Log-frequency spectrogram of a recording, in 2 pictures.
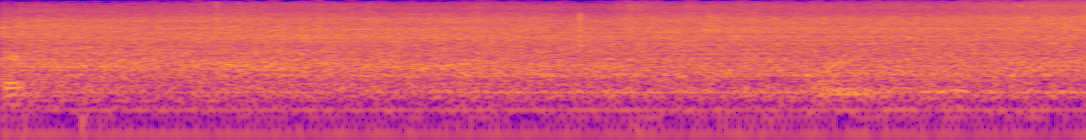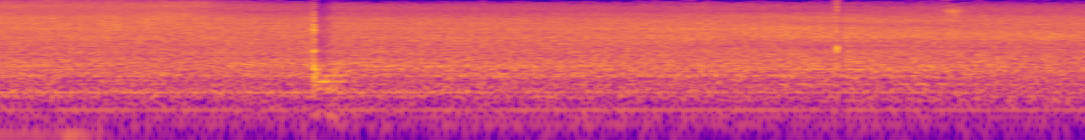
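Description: Steady rushing noise of an open overclocking test bench's cooling fans running under a benchmark load, with a single sharp click about seven seconds in.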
